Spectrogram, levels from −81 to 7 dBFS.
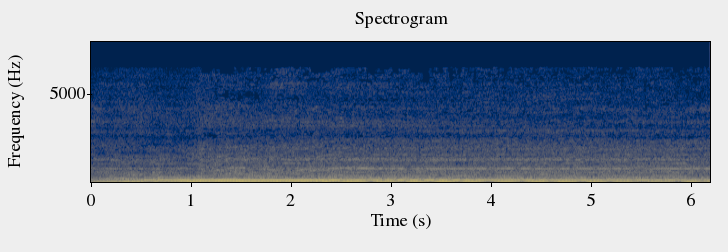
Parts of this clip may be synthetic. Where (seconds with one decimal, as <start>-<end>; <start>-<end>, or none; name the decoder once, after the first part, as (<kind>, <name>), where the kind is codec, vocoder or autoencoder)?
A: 0.0-1.1 (codec, SNAC)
